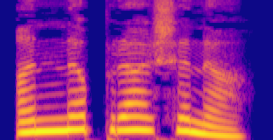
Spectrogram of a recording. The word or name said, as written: ಅನ್ನಪ್ರಾಶನ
